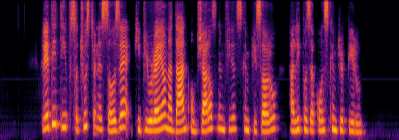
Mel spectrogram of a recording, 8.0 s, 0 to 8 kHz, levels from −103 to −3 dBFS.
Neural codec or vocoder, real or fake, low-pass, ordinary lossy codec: codec, 16 kHz, 0.5 kbps, X-Codec, HuBERT features, trained on LibriSpeech; fake; none; none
